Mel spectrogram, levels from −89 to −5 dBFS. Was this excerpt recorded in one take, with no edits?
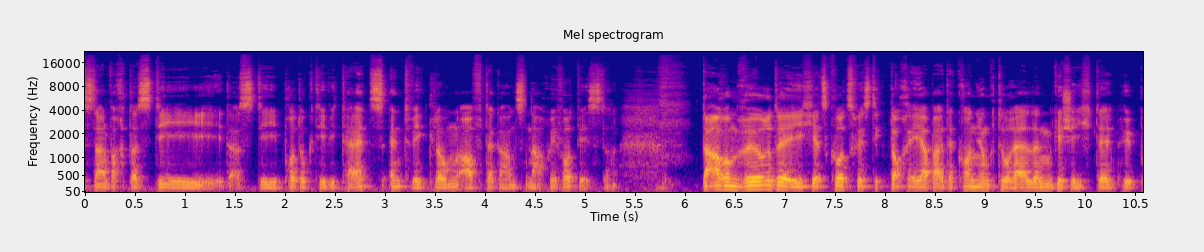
no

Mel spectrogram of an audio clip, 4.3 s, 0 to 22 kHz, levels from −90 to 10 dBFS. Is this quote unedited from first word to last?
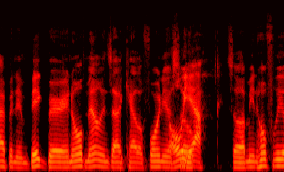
no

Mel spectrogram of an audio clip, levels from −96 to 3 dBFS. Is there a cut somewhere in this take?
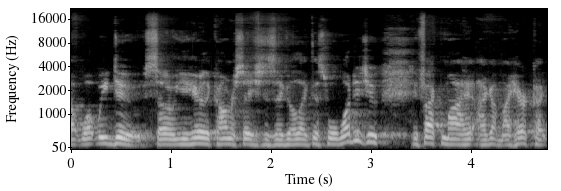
no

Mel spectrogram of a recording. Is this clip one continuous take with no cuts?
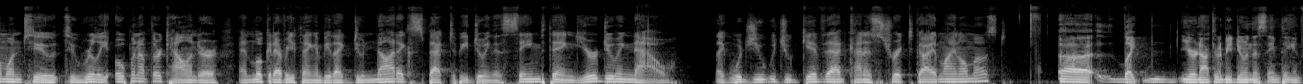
no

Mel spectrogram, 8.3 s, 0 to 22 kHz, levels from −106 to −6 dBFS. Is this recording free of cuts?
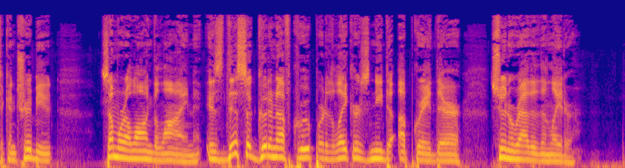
yes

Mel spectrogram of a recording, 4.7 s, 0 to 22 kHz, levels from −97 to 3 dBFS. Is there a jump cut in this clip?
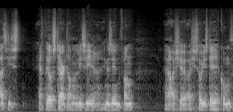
no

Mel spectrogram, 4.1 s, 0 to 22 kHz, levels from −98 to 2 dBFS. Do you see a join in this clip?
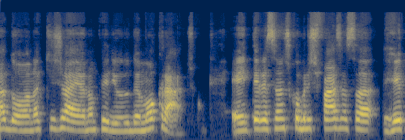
no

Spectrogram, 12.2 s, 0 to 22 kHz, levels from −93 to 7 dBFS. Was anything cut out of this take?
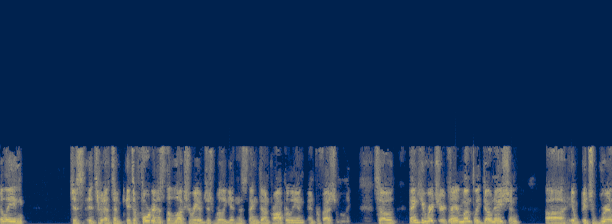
no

